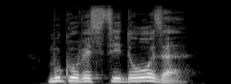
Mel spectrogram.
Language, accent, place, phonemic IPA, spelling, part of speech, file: German, Germany, Berlin, /ˌmuːkovɪstsiˈdoːzə/, Mukoviszidose, noun, De-Mukoviszidose.ogg
- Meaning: cystic fibrosis, mucoviscidosis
